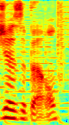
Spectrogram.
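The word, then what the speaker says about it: Dyesebel: this character named jezebel it's spelled d-y-e-s-e-b-e-l but from watching clips of the television series that became very popular that are based on this character i think they pronounce it jezebel uh which would make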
